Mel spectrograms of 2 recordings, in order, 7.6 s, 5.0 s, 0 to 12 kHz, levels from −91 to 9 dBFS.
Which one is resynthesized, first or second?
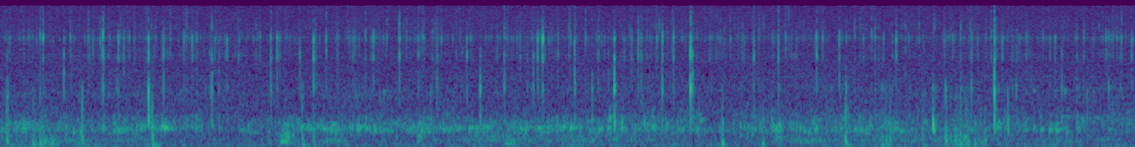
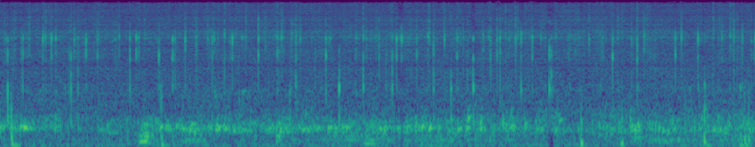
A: second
